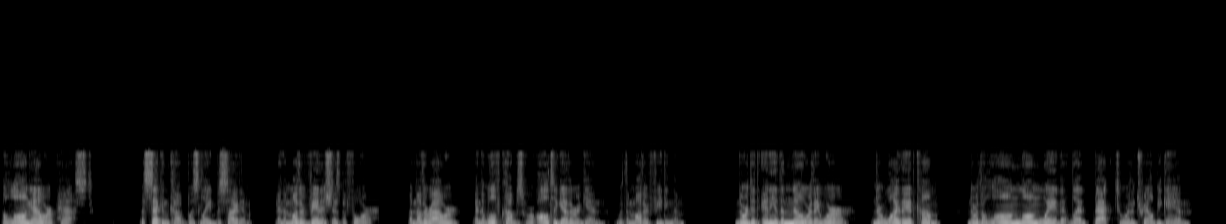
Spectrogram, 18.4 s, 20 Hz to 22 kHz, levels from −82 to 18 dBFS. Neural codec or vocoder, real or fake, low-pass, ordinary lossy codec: none; real; 7.2 kHz; MP3, 64 kbps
